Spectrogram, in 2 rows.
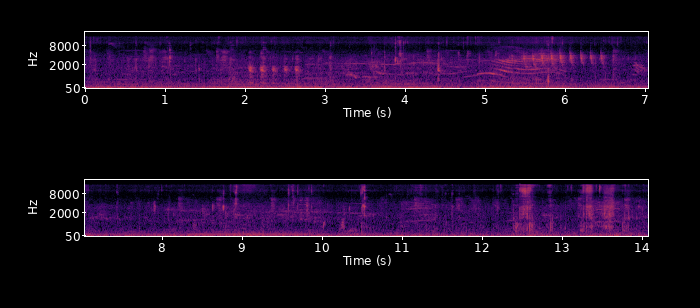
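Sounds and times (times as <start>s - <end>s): faint bird calls: 0.6s - 7.3s.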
